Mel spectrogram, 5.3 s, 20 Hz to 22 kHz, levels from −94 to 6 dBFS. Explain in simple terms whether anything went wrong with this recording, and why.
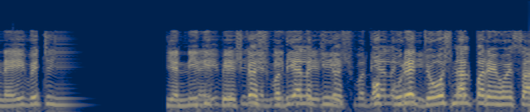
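At 0.57 s the sound stalls into a fading buzz and then silence until 1.69 s. That's a call audio freeze, likely from delayed packets; it resumes where it stopped.

From 1.94 s to 4.63 s, starting just before "ਭਰੇ ਹੋਏ", a quieter doubled audio track trails about a second behind, likely a second copy mixed in.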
